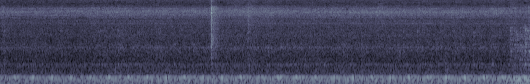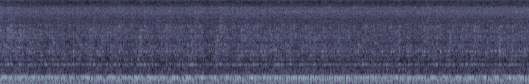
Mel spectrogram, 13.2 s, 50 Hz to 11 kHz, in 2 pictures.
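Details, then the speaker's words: LaSalle engine, phone facing the exhaust, throttle held constant at about 1/4: low burble wavering and surging unevenly, rough hunting speed; owner suspects anti-percolator rods causing fuel starvation, unconfirmed. "Alright, again, I don't know how this will turn out till I listen to the video, but that roughness was not me, or the fluctuating in speed was not me playing with the throttle. That was me holding a constant about 1/4 throttle on the car."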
